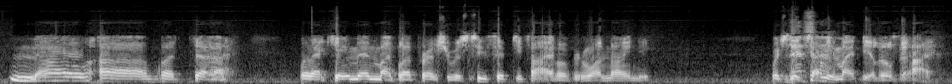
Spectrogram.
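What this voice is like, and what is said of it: Unwell, weak-sounding voice. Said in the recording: “you sound terrible”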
